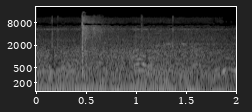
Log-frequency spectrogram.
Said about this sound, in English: So there's the slap. Pretty solid slap. That was loud. Yeah. That was loud.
